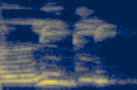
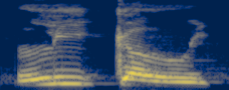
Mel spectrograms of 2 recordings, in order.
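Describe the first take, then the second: First: The a is reduced or dropped. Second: The a is clearly and fully sounded. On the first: "only when the speakers, native speakers, are speaking very fast" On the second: "Here, A is emphasized"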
